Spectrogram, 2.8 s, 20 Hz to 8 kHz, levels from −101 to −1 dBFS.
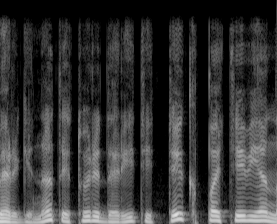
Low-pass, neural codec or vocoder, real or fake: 7.2 kHz; none; real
